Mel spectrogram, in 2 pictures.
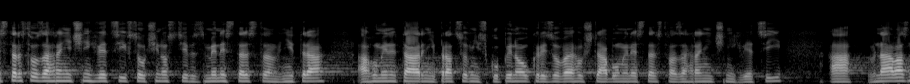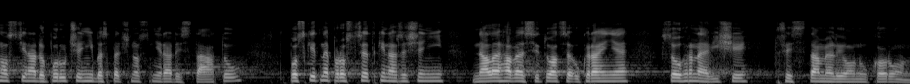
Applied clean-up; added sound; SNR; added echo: none; none; none; none.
